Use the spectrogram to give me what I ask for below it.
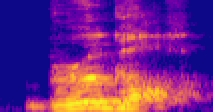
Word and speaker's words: Bruegel: Bruegel is that how you say his name Bruegel my wife says yeah he's he's going to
